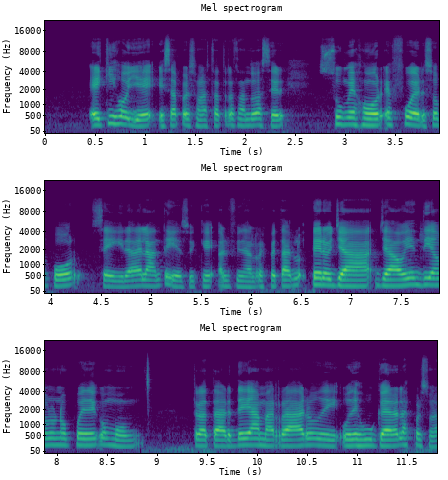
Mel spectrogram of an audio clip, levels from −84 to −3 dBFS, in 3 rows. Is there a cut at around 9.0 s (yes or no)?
no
